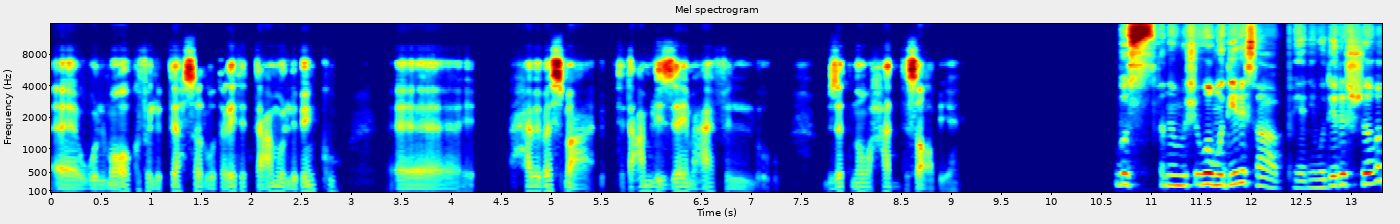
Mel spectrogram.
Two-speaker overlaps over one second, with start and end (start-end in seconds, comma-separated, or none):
none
